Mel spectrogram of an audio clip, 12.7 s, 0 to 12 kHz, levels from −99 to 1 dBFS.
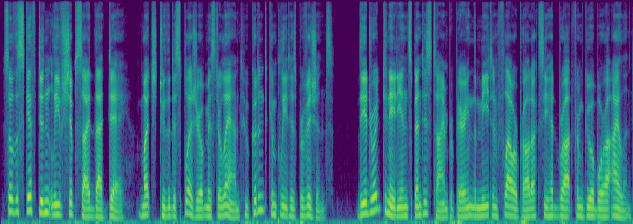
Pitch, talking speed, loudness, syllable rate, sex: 135 Hz, 180 wpm, -19 LUFS, 4.8 syllables/s, male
